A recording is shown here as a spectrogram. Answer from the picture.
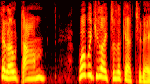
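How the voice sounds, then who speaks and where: Putting on a character voice, a man talks at a fairly quick pace with an extremely high pitch. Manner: stilted, mechanical.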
